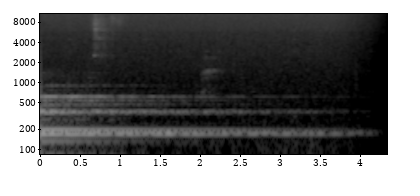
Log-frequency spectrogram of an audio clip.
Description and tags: efan grill - airy metallic hit
An electric fan as a percussion instrument. Hitting and scraping the metal grills of an electric fan makes nice sounds.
